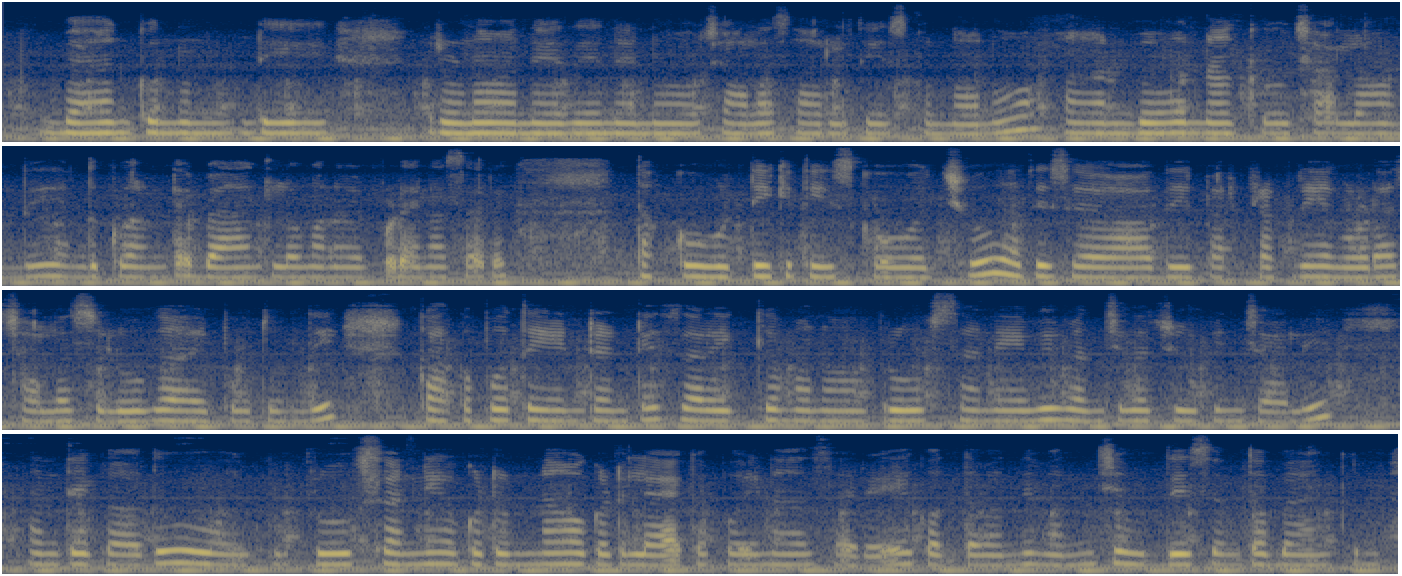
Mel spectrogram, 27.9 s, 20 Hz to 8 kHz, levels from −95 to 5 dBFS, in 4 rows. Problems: constant background noise, background conversations at intervals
